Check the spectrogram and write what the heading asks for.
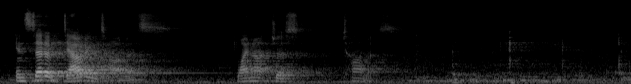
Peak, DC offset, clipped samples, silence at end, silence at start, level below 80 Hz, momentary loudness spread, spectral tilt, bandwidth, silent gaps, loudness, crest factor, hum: -16 dBFS; under 0.1%; under 0.1%; 0 s; 0 s; -62 dBFS; 22 LU; -4 dB/octave; 15 kHz; none; -38 LUFS; 24 dB; none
